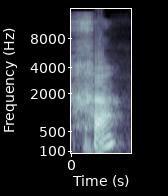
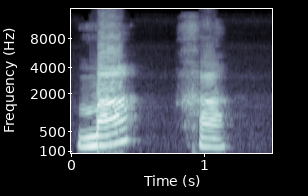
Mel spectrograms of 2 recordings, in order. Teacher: So ma, and this is a chet with a chatef patach. This is a reduced patach, so just a quick cha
